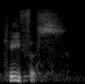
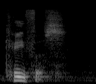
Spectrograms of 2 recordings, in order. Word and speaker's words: Cephas: We sometimes call him Cephas, but in Greek it's a hard C, a K. He is Cephas, or Cephas. That refers to Peter.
